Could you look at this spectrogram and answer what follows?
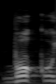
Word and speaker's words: beaucoup: Beaucoup. You pronounce. Is pronounced beaucoup. You don't pronounce the P at that.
